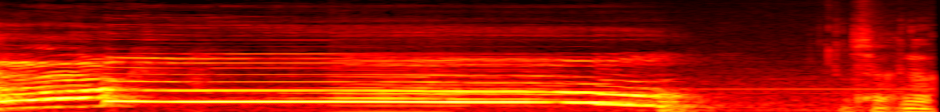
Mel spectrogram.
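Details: Newfoundland dog howling: one long, steady, tonal howl of about three seconds that swoops up at the start, holds level, then slides down and fades, followed by a brief rustling noise.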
